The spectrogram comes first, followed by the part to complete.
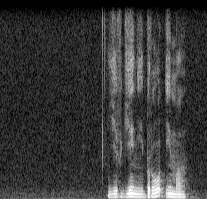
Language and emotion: Russian, neutral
